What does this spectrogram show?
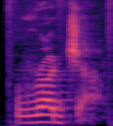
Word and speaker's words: Roger: that roger roger but standard british english and australian english we don't pronounce that sound roger roger so this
